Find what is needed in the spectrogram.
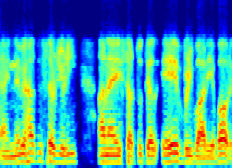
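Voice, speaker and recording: This man talks in a Spanish accent at a moderate pace. His pitch is medium and his intonation fairly even. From Colombia. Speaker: business associate. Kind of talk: interview. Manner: halting.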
